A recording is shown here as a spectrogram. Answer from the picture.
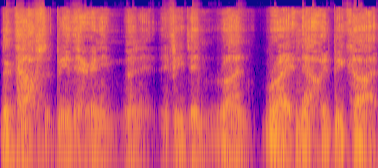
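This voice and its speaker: Putting on a raspy character voice, a man speaks at a moderate pace with very deep, low pitch and monotone, flat intonation. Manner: tense, dramatic.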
